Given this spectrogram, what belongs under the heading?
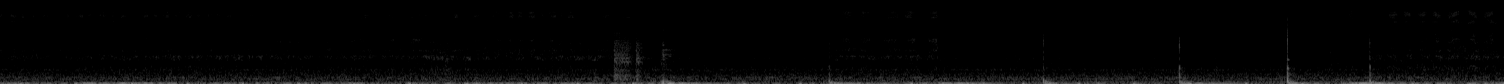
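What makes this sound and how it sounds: A hard plastic Apple Pencil tip held in the fingers rubs and taps across the solid glass screen of a large, flat iPad lying on a laptop keyboard while drawing a donut. Soft, continuous scratchy strokes are heard, broken by several short, light taps. The overall sound is quiet and dominated by low-end rumble.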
